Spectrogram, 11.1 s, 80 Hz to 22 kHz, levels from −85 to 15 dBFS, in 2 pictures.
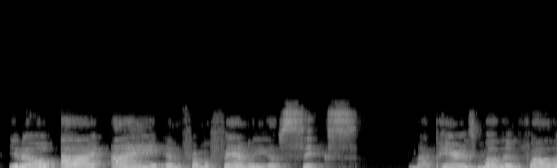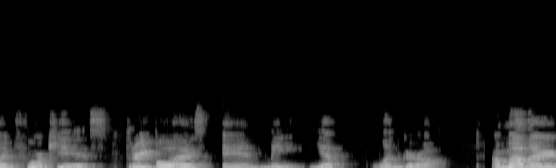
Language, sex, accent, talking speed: English, female, American, 145 wpm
